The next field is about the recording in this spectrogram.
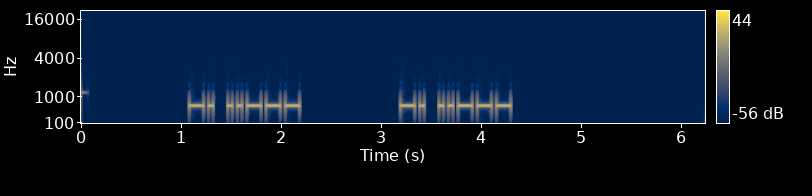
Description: Morse code, heard as a keyed tone, about 25 wpm, 700 Hz. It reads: N2 N2
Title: USA Call Sign Prefixes - Repeated 2x - 25wpm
